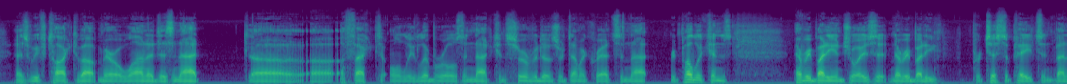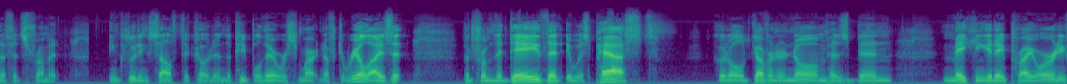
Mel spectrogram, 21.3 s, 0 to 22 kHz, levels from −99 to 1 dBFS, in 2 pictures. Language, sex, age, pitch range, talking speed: English, male, 60-79, 80-95 Hz, 170 wpm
